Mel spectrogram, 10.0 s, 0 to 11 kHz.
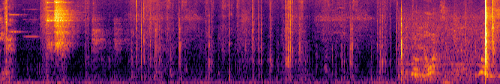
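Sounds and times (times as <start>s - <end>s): hands handling wiring: 0.0s - 8.2s, 9.7s - 10.0s
steady low hum: 7.2s - 10.0s.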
